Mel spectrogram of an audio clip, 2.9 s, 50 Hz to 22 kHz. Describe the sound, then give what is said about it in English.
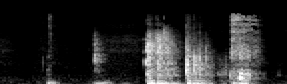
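Twenty-sided dice (d20s) rolled by two players in a game, rolling and clattering: a couple of light taps, then several louder bursts of tumbling rattles in quick succession, with no voices. “each of you roll me a d20.”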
